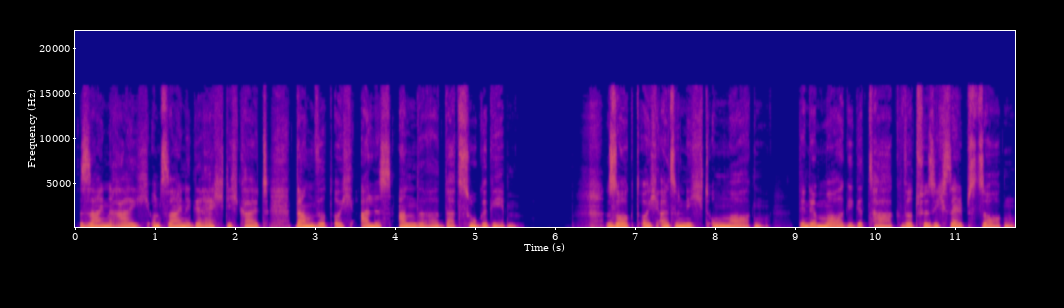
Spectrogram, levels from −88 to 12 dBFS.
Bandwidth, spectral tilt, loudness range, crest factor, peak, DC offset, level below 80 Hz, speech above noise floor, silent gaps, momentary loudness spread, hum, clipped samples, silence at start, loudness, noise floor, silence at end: 16 kHz; -5.5 dB/octave; 2 LU; 18 dB; -10 dBFS; under 0.1%; -70 dBFS; over 62 dB; none; 7 LU; none; under 0.1%; 0.05 s; -29 LUFS; under -90 dBFS; 0 s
